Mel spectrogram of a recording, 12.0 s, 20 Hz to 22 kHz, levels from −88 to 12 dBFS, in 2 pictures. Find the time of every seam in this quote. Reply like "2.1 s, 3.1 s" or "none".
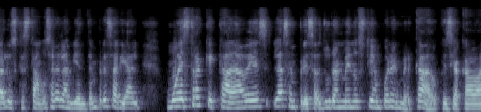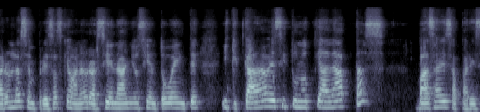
none

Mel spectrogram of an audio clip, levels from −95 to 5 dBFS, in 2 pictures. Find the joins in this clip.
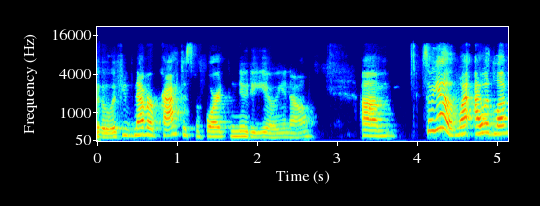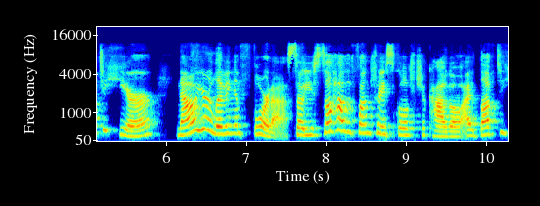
none

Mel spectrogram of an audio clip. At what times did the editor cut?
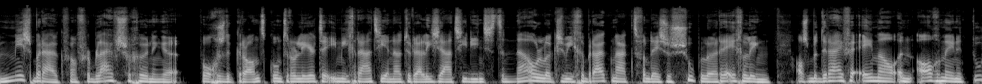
1.9 s, 7.9 s

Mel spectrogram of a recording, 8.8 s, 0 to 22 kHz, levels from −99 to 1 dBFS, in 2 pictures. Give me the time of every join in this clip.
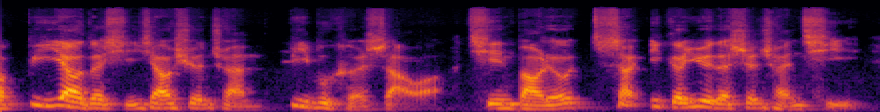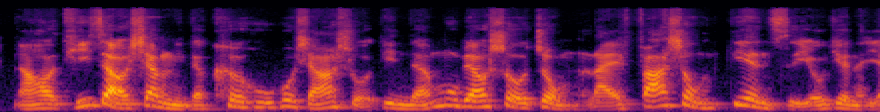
2.3 s, 4.4 s

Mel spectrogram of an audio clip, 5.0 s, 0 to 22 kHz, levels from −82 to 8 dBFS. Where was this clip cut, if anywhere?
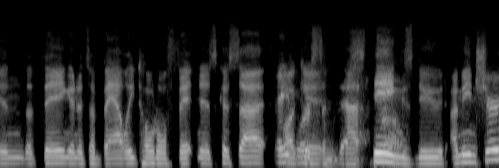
2.7 s

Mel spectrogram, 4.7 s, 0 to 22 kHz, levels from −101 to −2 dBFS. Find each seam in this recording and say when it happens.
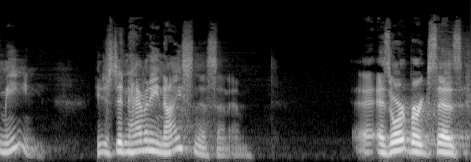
none

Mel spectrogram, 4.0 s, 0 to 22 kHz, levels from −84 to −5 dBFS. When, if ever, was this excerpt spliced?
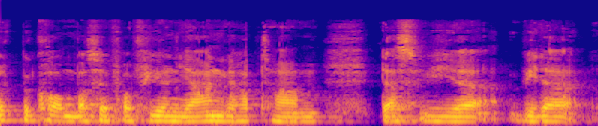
none

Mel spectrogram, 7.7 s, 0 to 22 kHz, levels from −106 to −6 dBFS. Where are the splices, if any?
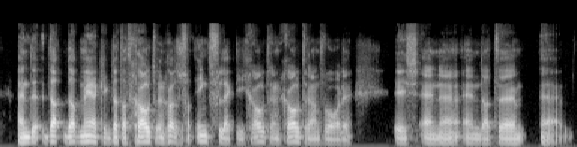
2.4 s, 3.1 s

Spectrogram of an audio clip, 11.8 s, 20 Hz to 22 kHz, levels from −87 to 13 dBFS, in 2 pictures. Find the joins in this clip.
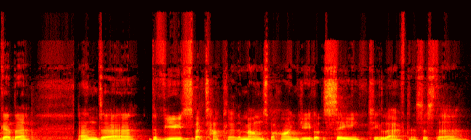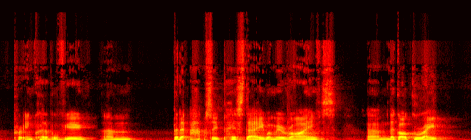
0.9 s, 3.0 s, 7.1 s, 8.9 s

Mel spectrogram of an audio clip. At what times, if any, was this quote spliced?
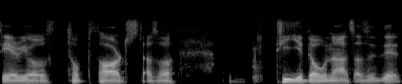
none

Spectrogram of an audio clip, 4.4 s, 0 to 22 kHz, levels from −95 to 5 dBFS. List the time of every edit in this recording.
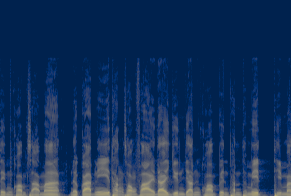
1.0 s

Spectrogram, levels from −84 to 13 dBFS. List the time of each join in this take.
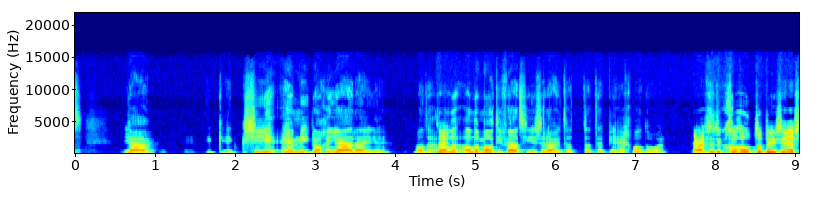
none

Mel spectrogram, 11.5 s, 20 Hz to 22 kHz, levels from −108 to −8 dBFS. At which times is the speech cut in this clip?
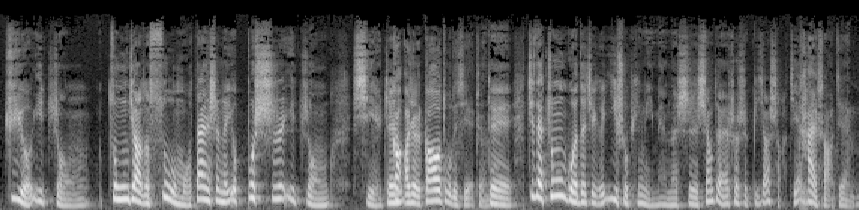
none

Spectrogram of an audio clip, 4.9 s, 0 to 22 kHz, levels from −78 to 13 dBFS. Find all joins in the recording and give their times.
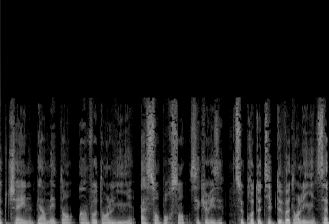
2.0 s, 3.4 s

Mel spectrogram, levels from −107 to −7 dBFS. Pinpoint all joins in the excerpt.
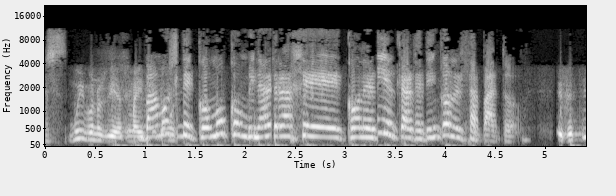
1.3 s, 2.3 s, 3.3 s

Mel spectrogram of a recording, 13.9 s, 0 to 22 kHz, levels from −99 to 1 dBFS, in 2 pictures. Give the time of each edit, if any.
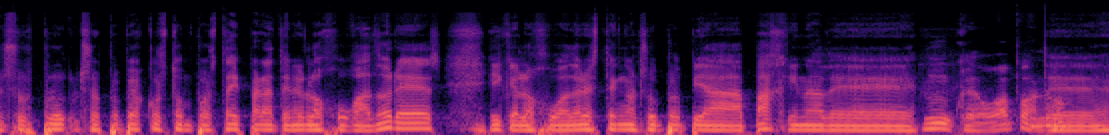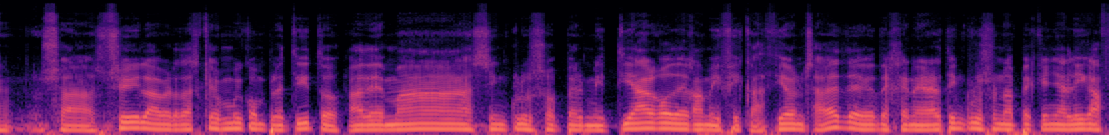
12.4 s

